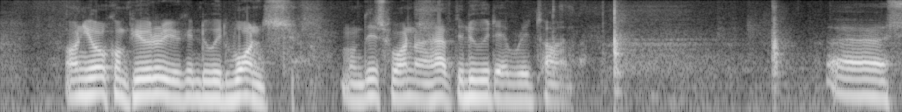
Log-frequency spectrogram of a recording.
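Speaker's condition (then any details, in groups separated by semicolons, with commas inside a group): No condition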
